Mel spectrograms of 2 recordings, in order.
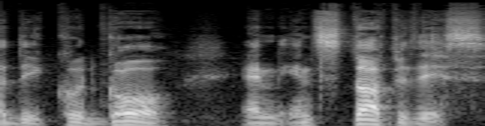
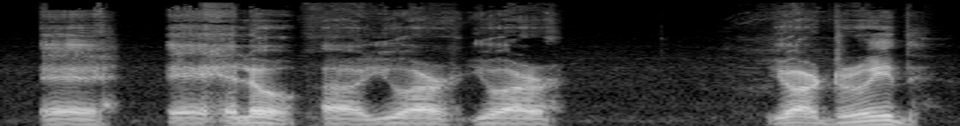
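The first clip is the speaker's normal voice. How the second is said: faltering, halting, stammering goblin voice. Game master voicing a cloaked figure greeting a druid, goblin character voice. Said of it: "and it's a goblin".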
